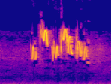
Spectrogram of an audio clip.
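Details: A yellow-fronted canary gives a brief, bright phrase of quick high chirps and trills, lasting about a second, above a low steady hum.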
